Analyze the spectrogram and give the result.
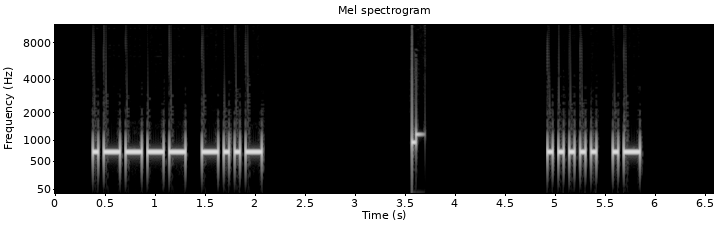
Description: Morse code, heard as a keyed tone, about 22 wpm, 700 Hz. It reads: 1X 5A
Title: Single-Letter Single-Number 22wpm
